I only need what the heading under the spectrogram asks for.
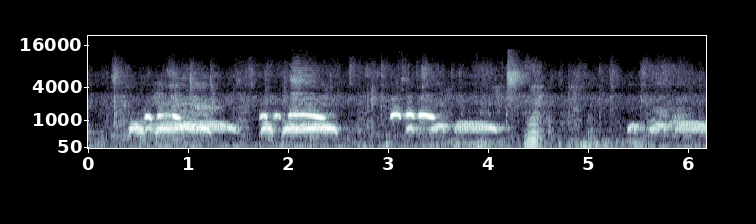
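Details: Captive spotted dove at a breeding aviary in Ba Vì, Hanoi, Vietnam, cooing while incubating; several low, mellow cooing phrases with a brighter rising note inside each, separated by pauses, with a sharp knock and faint speech between.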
